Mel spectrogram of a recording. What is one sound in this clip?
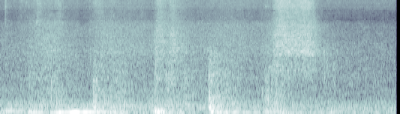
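Footsteps walk away across a floor.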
